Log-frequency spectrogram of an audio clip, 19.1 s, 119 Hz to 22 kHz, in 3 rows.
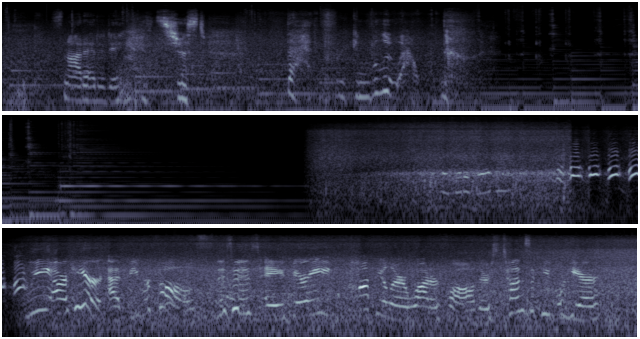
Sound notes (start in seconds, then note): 4.4 laughs; 11.8 laughs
